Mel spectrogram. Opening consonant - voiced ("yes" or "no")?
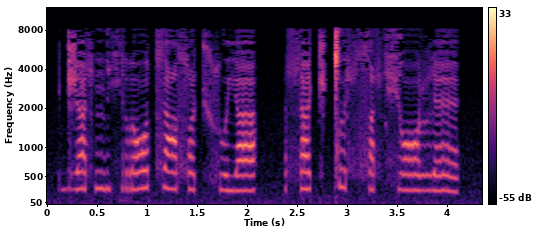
yes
